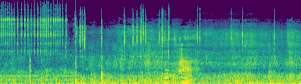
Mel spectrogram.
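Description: A big-game conventional fishing reel being cranked, with fast steady clicking for the first second or so. Then wind on the microphone and water splashing at the boat's side as a hooked fish is brought in, with scattered sharp clicks.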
